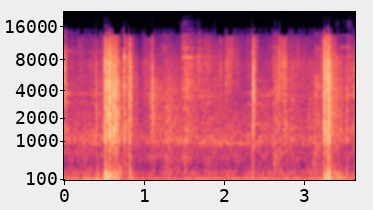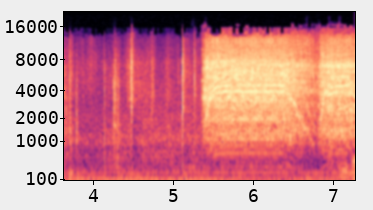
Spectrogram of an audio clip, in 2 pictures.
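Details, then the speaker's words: Electric ratchet, never greased before. After handling clicks the motor spins up to a steady, even whine with no grinding, and it sounds good. The owner later says it runs worse with lube, perhaps from too much lube. "Ooh, this one sounds good. Okay, let's see how this one does. Sounds pretty good."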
